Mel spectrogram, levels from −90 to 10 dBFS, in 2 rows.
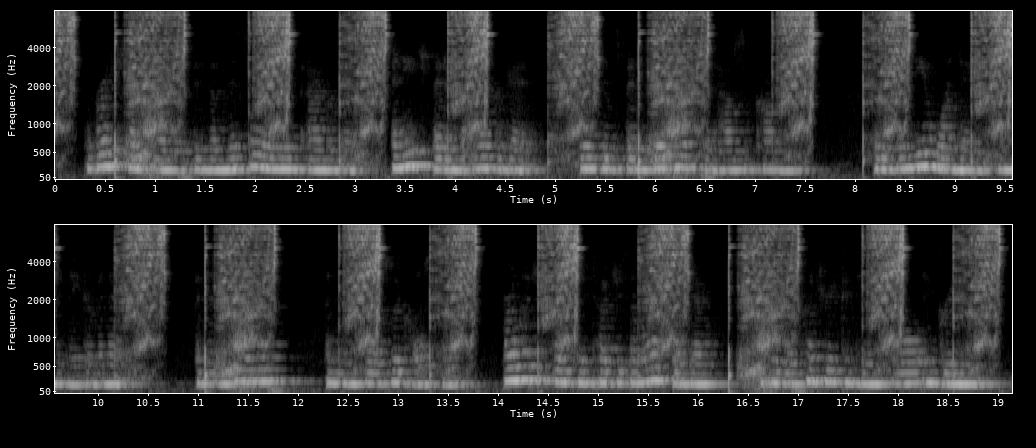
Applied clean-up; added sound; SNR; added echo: none; Cutlery, silverware; 3 dB; reverberation time 0.9 s.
